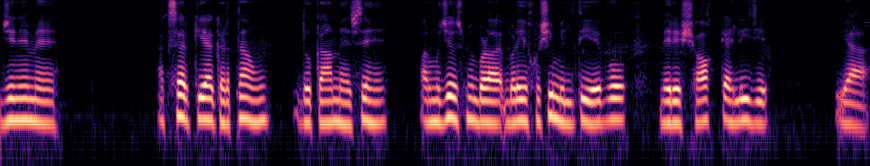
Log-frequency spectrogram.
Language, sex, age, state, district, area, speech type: Urdu, male, 30-45, Uttar Pradesh, Aligarh, rural, spontaneous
